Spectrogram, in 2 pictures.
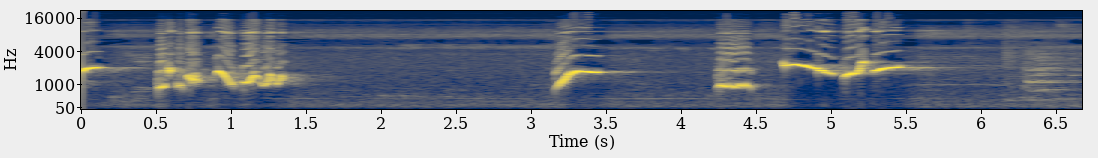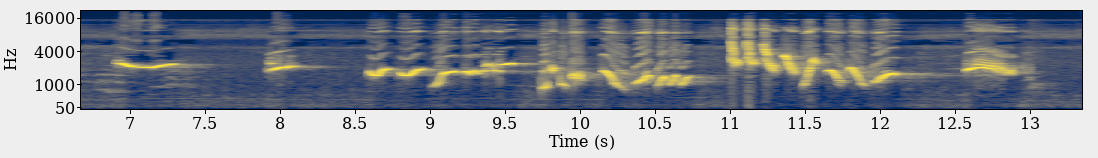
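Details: White-rumped shama song played as masteran to provoke other shamas: short whistled phrases separated by gaps, clear slurred notes, fast warbled runs and a harsher chattering burst near the end.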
